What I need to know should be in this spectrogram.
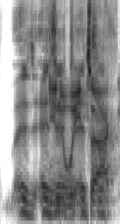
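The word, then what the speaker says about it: Eniwetok: what's the island base called Entawak? – Inuitok, yeah, that's how you pronounce it.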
